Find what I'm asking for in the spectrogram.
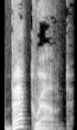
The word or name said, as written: background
